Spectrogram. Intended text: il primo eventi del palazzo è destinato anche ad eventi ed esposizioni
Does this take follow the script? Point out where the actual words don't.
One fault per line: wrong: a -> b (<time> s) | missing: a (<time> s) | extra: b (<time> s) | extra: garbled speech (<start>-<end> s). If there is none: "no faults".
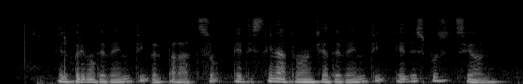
no faults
